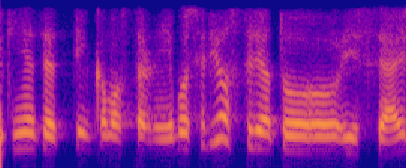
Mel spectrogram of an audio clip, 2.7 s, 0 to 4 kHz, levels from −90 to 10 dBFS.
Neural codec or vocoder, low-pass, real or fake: codec, 24 kHz, 0.9 kbps, DualCodec; 3.6 kHz; fake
